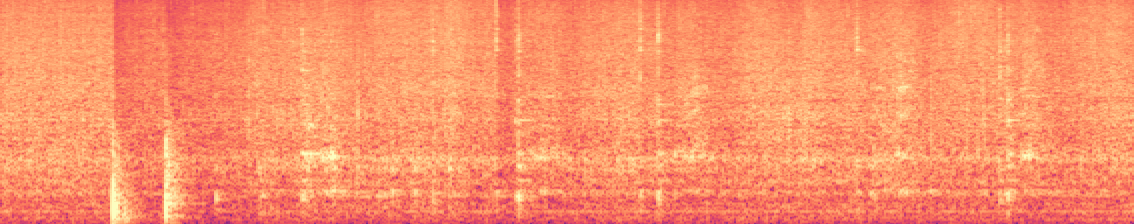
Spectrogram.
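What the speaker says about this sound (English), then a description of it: "Let's stir it and see if we're gonna need more or less in it." Fried egg and vegetable rice stirred in a hot pan: a continuous sizzle with repeated scraping spatula strokes and a couple of sharp knocks near the start, loud and close with no talk.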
